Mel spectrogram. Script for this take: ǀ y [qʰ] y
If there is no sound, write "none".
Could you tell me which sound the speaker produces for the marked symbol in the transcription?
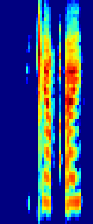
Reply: qʼ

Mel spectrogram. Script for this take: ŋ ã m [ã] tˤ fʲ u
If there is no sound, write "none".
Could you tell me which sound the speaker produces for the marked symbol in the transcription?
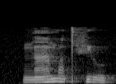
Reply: ɐ̃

